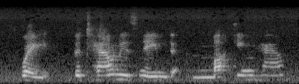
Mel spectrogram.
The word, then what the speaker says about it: Muckingham: Wait, the town is named Muckingham? Yeah, Yes. as in Buckingham Palace.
